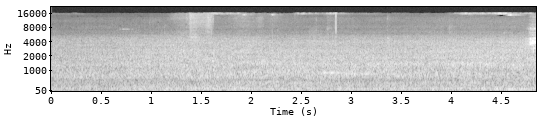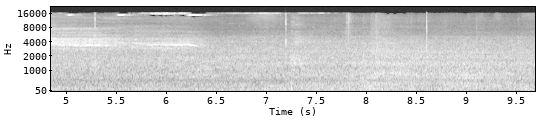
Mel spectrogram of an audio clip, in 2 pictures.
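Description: Steady street traffic noise, with a brief high-pitched squeal about five seconds in.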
